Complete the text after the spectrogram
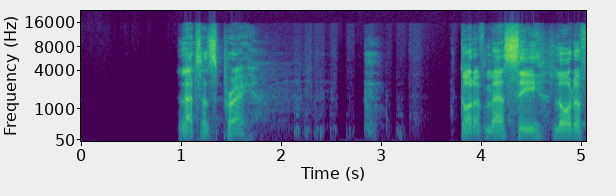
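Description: A man speaks through a microphone in a large echoing hall.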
